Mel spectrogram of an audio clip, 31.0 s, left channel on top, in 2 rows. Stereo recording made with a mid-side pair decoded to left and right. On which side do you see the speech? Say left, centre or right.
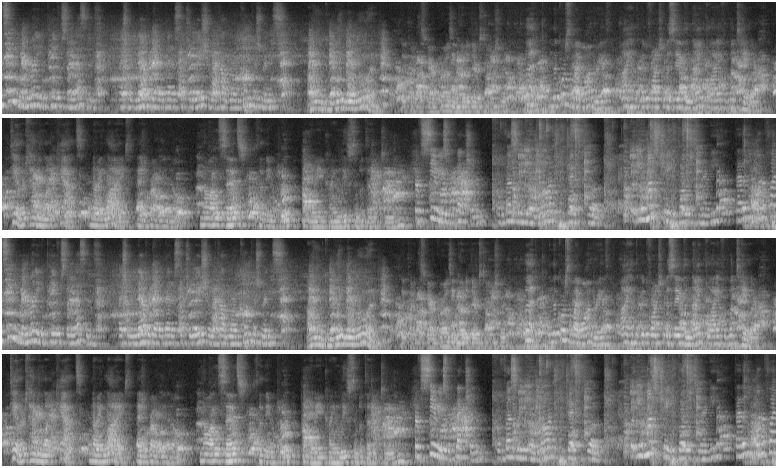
right.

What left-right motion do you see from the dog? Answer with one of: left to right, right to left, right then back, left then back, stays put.
stays put.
